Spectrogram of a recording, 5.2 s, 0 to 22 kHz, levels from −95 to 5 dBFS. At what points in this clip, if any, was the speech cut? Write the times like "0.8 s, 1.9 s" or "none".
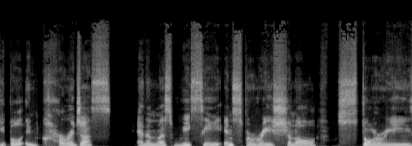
2.4 s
